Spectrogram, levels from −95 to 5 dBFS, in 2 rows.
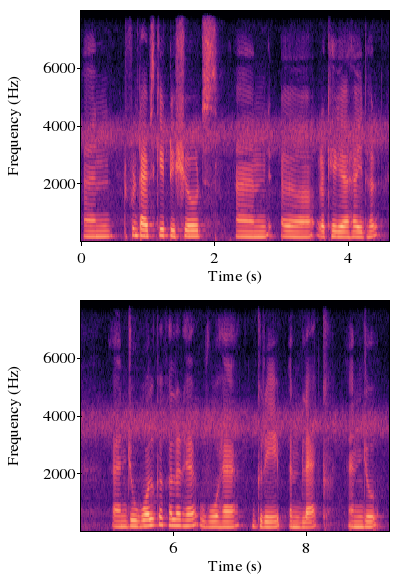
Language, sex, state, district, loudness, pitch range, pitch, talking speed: Hindi, female, Bihar, Saran, -18 LUFS, 180-200 Hz, 185 Hz, 155 wpm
